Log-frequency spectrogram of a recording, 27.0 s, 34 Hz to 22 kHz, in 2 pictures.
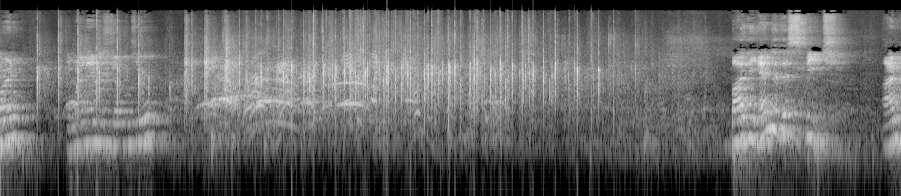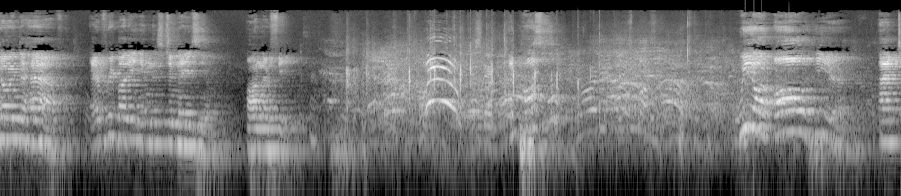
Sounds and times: Male speech, man speaking: 0.0 - 0.4, 1.0 - 2.4, 11.0 - 18.0, 20.7 - 23.3, 24.6 - 27.0.

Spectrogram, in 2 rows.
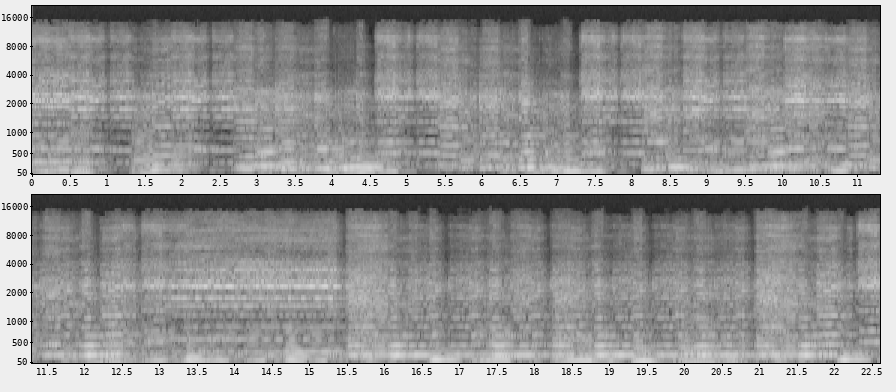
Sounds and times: Cello: 0.0 - 22.6.

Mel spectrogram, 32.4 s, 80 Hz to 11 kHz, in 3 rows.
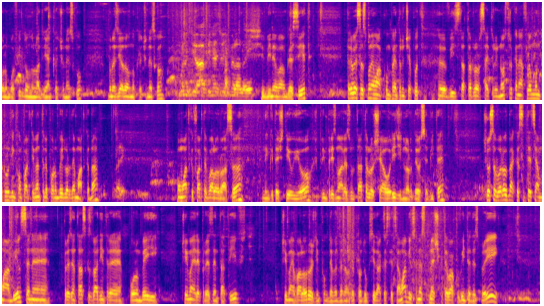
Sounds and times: Speech: 0.0 - 6.2, 6.9 - 13.3, 14.3 - 19.8, 20.4 - 26.6, 27.2 - 31.6
Inside, small room: 0.0 - 32.3
Pigeon, dove: 3.0 - 5.1, 12.9 - 14.4, 29.4 - 32.3.

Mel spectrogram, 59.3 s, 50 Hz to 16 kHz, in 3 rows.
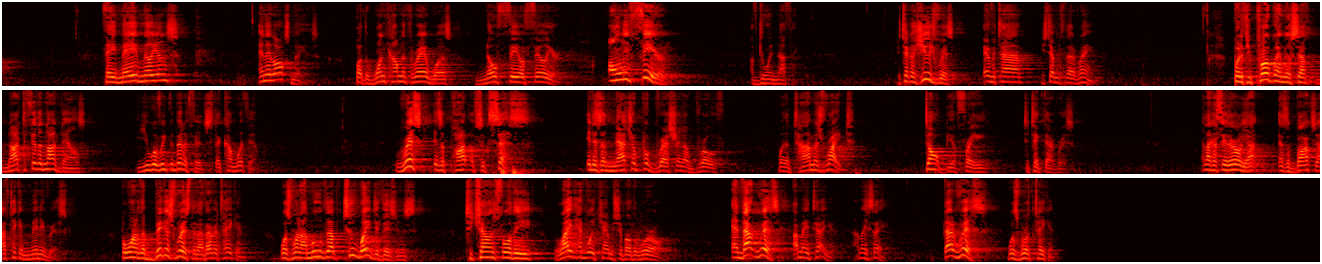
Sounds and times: Narration, monologue: 0.0 - 55.6
Male speech, man speaking: 1.5 - 2.8, 3.8 - 8.4, 9.1 - 10.1, 11.2 - 12.0, 13.4 - 16.5, 18.5 - 21.1, 21.8 - 23.6, 25.7 - 27.7, 28.6 - 30.6, 31.4 - 32.6, 33.6 - 35.9, 37.8 - 40.6, 41.4 - 43.2, 43.8 - 45.8, 46.5 - 49.6, 50.5 - 52.9, 53.7 - 55.4.

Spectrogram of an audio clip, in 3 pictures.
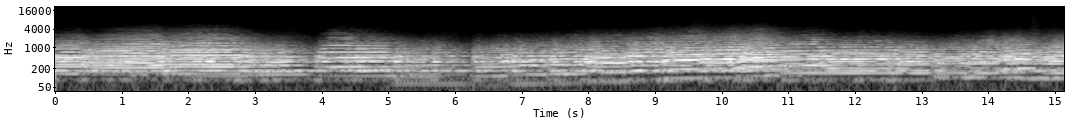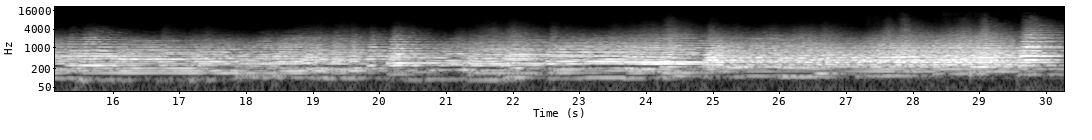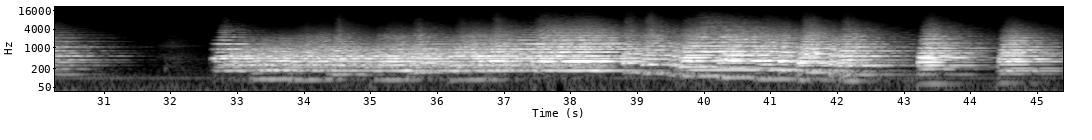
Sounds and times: French horn: 0.0 - 45.3.

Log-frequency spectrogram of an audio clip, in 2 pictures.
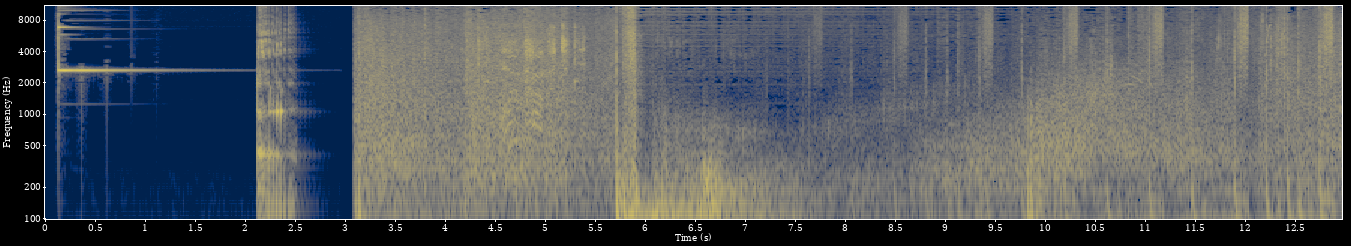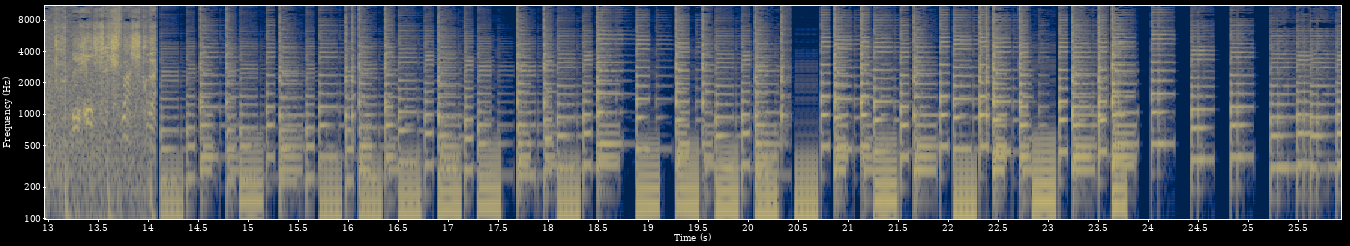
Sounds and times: Ding: 0.1 - 2.1, 5.7 - 9.2.

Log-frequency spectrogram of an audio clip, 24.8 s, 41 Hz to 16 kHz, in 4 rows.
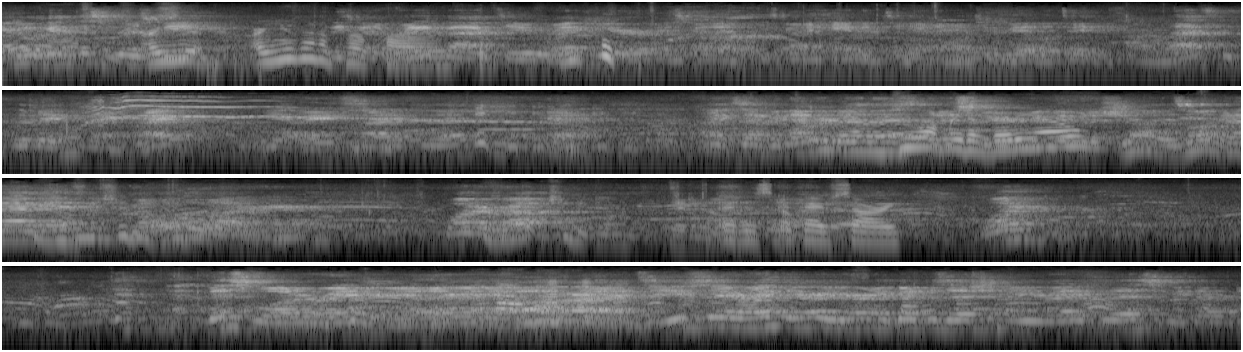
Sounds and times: Speech: 9.8 - 13.7.

